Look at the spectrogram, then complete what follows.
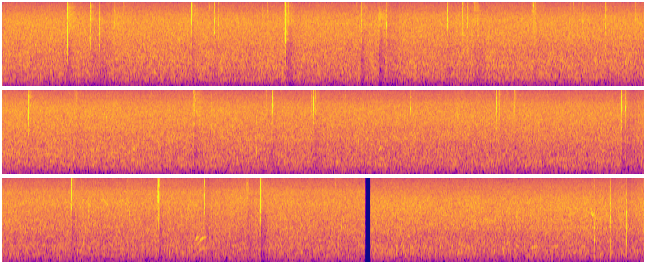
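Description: Steady rushing of a waterfall, with scattered sharp clicks and snaps of dry sticks being gathered and handled. The sound cuts out for an instant once, near the end.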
